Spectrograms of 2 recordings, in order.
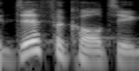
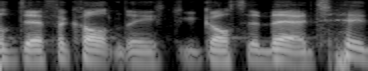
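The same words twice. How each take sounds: First: Said in the usual way. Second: Tongue tripping over DIFFICULTY; speech difficulty. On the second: Real, not acted. Host fumbling the technical trouble announcement, tongue-tied on DIFFICULTY. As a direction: garble the ending of DIFFICULTY, then stumble retrying it. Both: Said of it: "as much as my speech difficulty".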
